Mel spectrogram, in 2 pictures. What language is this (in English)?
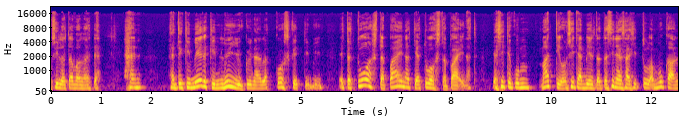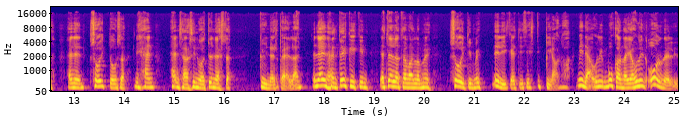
Finnish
